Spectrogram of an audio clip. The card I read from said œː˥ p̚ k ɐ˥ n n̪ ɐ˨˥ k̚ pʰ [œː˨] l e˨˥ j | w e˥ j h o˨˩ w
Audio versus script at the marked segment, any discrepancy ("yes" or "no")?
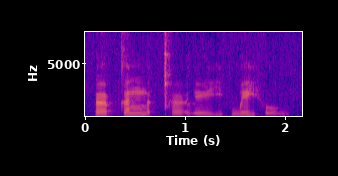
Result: yes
